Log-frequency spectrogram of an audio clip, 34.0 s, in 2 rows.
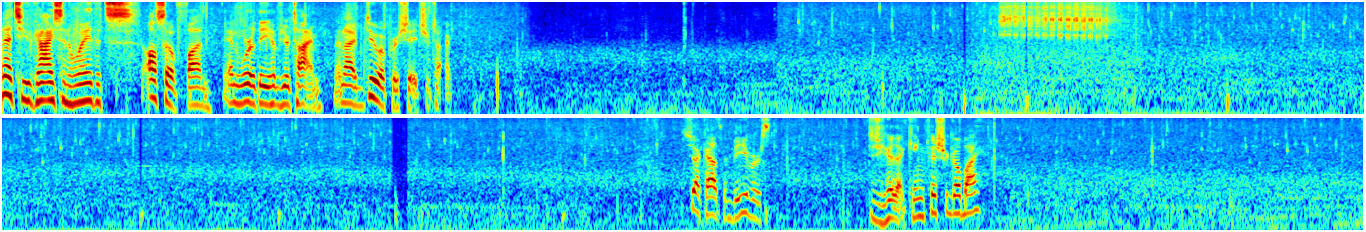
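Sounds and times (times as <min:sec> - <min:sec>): rain pattering on water: 0:00.0 - 0:34.0
kingfisher rattling call: 0:12.4 - 0:14.0.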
